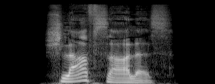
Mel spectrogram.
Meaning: genitive singular of Schlafsaal
- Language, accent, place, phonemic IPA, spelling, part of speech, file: German, Germany, Berlin, /ˈʃlaːfzaːləs/, Schlafsaales, noun, De-Schlafsaales.ogg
